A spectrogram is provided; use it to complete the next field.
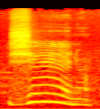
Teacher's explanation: Olha a pronúncia sai um pouco assim nasal né que a minha boca não abriu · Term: som fechado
